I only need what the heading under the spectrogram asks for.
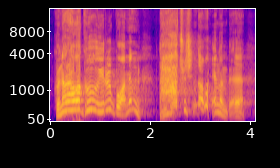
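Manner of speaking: high, loud, tearful, crying plea.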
